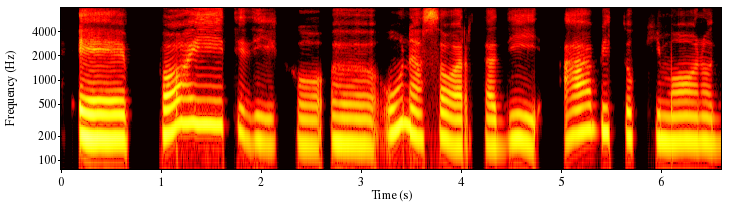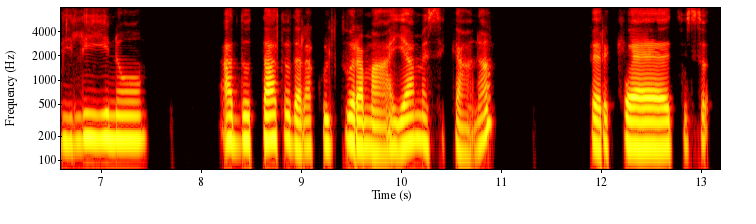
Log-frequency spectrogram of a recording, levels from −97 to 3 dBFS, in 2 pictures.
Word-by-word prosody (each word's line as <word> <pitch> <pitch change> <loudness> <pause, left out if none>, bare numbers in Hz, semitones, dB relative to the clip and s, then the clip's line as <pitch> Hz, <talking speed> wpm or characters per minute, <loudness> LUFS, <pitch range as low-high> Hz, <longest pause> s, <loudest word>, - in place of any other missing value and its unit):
Ehm, 185 -2 +7 0.3
poi 285 +4 +3
ti 225 -6 -8
dico, 165 -2 -7
uhm, 165 -3 -2
una 225 0 +1
sorta 165 -4 -2
di 170 +1 -4 0.2
abito-kimono 190 -5 -3
di 170 +1 -7
lino, 180 -1 0 0.7
adottato 180 +1 +1
dalla 155 -2 -1
cultura 160 +1 +1
Maya 150 +3 0
messicana, 160 - -5 0.9
perché 150 -1 +4
ci 160 - -16
so 160 - -10
175 Hz, 85 wpm, -24 LUFS, 160-190 Hz, 0.9 s, Ehm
